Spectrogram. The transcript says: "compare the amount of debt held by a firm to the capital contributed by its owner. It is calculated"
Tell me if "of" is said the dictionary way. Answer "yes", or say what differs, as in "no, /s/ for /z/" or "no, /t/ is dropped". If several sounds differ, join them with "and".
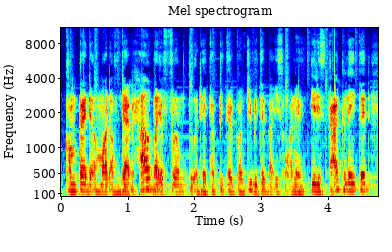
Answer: no, /f/ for /v/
